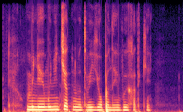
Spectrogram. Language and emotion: Russian, angry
